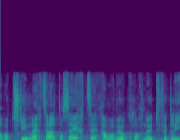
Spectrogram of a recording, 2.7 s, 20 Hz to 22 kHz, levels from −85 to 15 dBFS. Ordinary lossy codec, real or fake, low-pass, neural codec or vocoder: none; real; none; none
